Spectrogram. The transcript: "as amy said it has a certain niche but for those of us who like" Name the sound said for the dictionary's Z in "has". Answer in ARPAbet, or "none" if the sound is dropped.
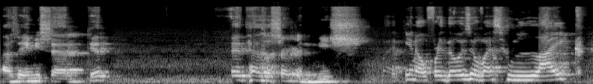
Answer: Z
